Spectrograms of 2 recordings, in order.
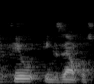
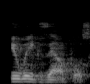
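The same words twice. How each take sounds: First: The words are said separately, without a glide. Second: The words are linked with a w glide. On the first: The speaker calls it wrong. "não fica few examples" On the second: The speaker calls it right. "fica few, few examples"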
